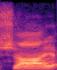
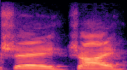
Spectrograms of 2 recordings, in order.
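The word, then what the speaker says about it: Shai: He pronounces it Shy, I believe, better defender this series.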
